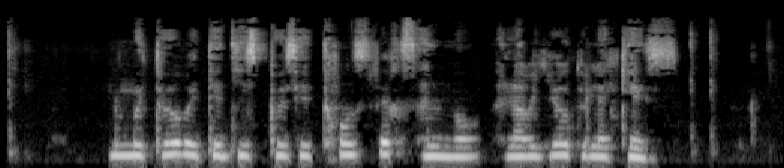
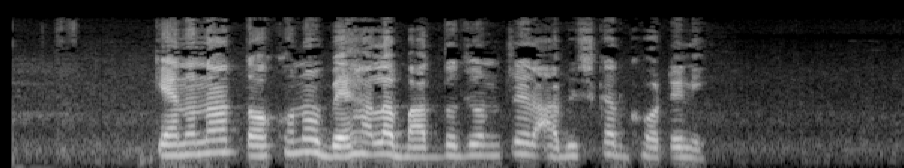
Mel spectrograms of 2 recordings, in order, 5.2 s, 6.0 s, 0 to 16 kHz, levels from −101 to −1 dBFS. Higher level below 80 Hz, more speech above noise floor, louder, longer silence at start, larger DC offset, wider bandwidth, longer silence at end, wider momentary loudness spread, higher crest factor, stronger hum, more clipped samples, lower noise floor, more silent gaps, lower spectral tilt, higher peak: about the same, -68 dBFS vs -64 dBFS; first, 49 dB vs 39 dB; second, -28 LUFS vs -23 LUFS; second, 0.05 s vs 1.05 s; neither; about the same, 11.5 kHz vs 11.5 kHz; second, 0.75 s vs 1.35 s; second, 7 LU vs 12 LU; about the same, 22 dB vs 22 dB; neither; neither; first, -76 dBFS vs -62 dBFS; neither; about the same, -4.5 dB/octave vs -3.5 dB/octave; about the same, -6 dBFS vs -4 dBFS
